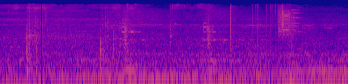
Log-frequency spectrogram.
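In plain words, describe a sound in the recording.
A small metal item is picked up with a short clink.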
